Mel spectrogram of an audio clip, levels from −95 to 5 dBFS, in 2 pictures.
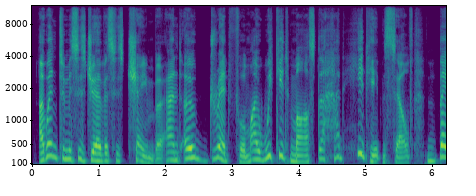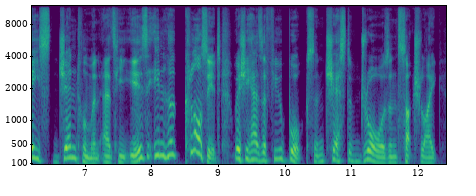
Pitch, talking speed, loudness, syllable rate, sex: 165 Hz, 175 wpm, -20 LUFS, 4.0 syllables/s, male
